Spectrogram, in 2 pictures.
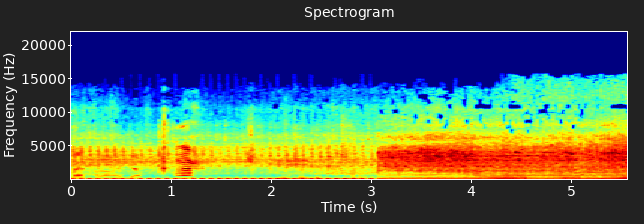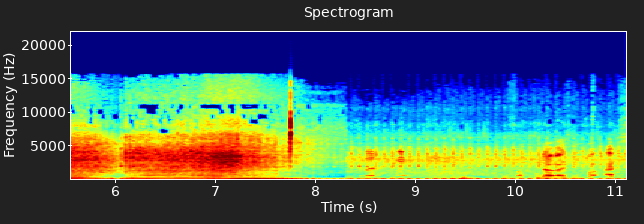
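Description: A stuck quad bike's engine runs loud and close, idling with a rough pulse and then revving harder for several seconds before easing back, while people talk over it.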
